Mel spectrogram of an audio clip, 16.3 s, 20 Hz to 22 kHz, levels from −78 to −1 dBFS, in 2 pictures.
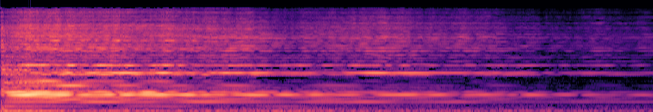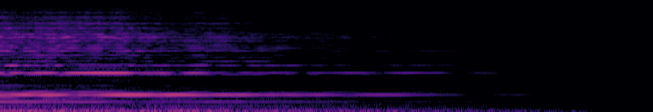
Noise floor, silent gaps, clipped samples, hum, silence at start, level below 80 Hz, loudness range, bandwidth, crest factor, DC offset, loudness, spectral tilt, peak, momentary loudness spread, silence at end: -83 dBFS; none; under 0.1%; none; 0 s; -44 dBFS; 26 LU; 16 kHz; 20 dB; under 0.1%; -15 LUFS; -0.5 dB/octave; 0 dBFS; 28 LU; 6.35 s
